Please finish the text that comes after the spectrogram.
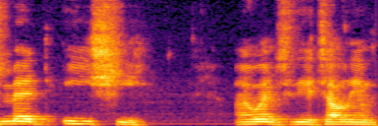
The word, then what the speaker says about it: Medici: Medici pronounced Medici.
